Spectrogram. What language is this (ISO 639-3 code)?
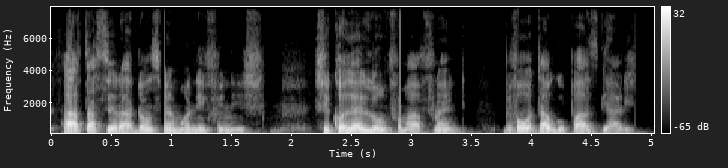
pcm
